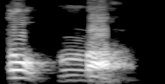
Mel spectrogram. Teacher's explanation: جھٹکا دے کر پڑھیں گے. تؤمہ، تا حمزہ پیش تو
